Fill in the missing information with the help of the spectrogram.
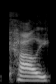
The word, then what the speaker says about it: Karlee: But if you want to reach out to me, I am Carly Karma. So that is K-A-R-L-E-E. And then Karma, as you would spell it normally. You can find me on AO3 on Twitter. And my Discord name is also Carly Karma.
